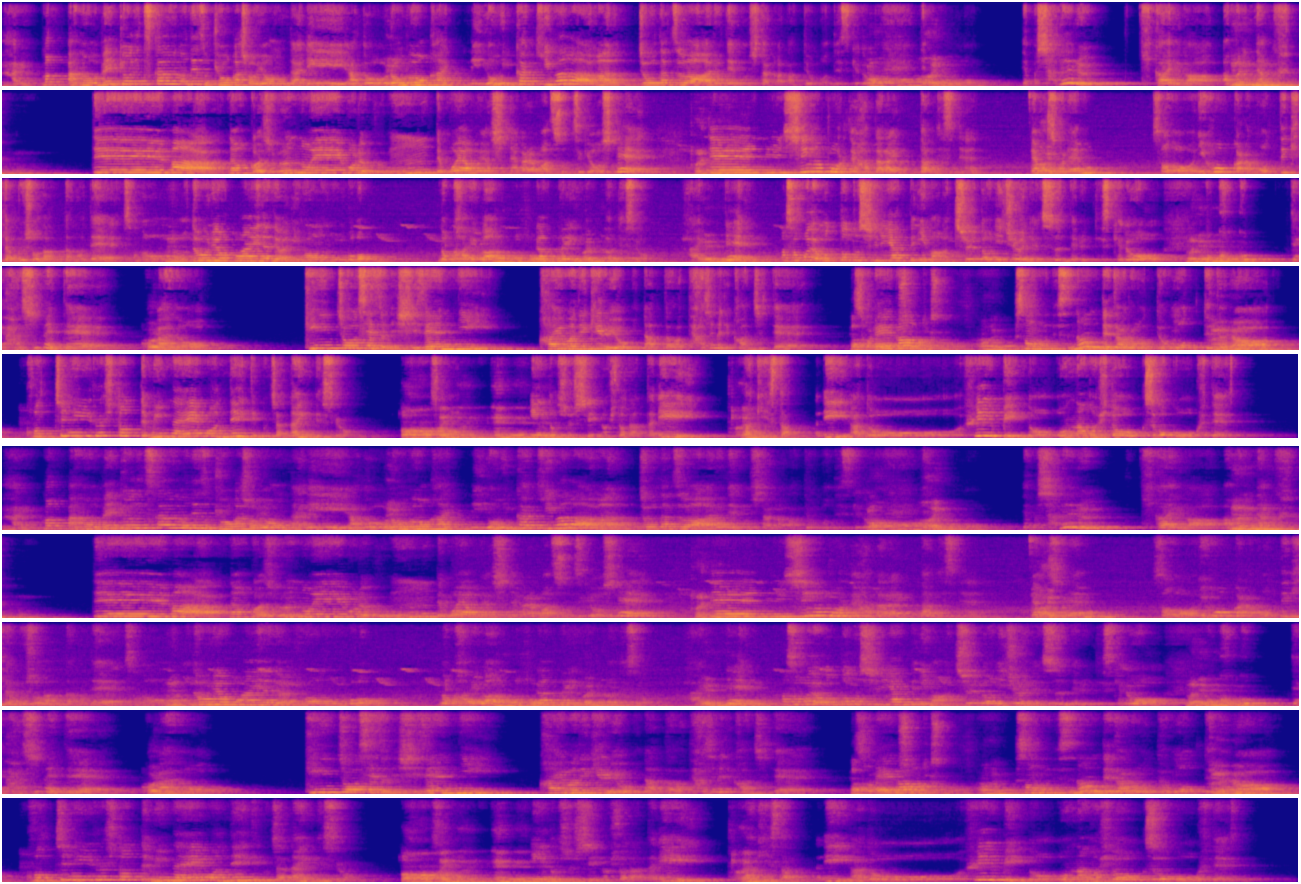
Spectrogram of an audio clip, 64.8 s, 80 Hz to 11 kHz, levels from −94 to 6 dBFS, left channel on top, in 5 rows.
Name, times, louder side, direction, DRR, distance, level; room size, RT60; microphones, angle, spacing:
voice 1, 0.0-9.7 10.2-11.1 11.4-12.9 13.9-19.8 20.0-22.8 23.3-24.0 24.5-29.8 30.3-31.0 31.3-32.4 32.8-38.5 38.8-40.0 40.5-41.0 41.9-43.9 44.3-47.0 47.5-48.2 49.1-51.6 52.1-55.4 56.3-56.5 57.2-58.9 59.3-64.2, left 3 dB, 70° left, 0.4 m, -26 dB
voice 2, 3.8-4.2 8.6-9.5 12.3-13.3 19.9-20.5 23.3-23.5 27.6-28.0 30.4-32.2 32.9-33.5 37.8-38.5 40.3-40.6 44.5-44.9 47.4-49.0 51.0-51.7 52.1-52.3 55.9-57.5 59.2-59.5, left 1 dB, 15° left, 0.6 m, -28 dB
sound 1, 17.4-36.1, equal, 20° right, 1.0 m, -33 dB
2.6 x 2.6 x 3.3 m
head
